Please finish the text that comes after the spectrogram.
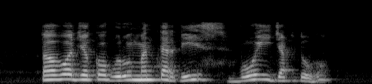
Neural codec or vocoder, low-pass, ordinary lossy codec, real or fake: codec, 16 kHz, 2 kbps, FunCodec, trained on LibriTTS, 25 frames a second; 7.2 kHz; MP3, 64 kbps; fake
